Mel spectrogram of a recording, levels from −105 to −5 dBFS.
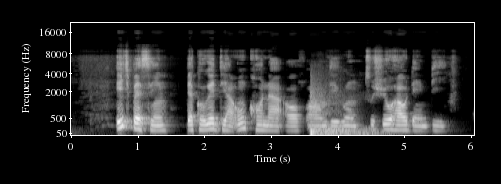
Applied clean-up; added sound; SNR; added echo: classical method log-MMSE.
